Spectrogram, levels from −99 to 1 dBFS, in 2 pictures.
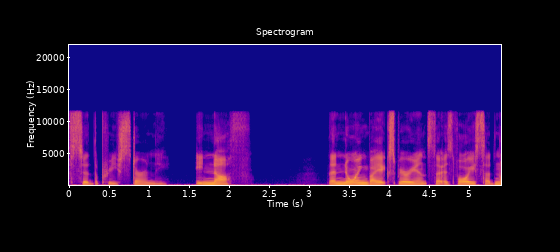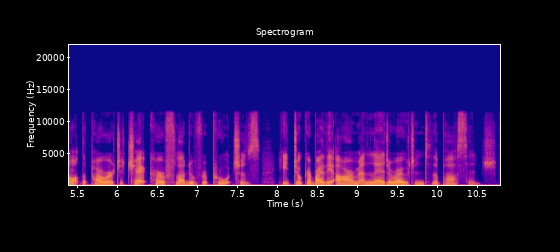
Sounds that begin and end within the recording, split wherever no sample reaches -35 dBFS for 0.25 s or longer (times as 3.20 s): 1.60–1.99 s
3.26–7.76 s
